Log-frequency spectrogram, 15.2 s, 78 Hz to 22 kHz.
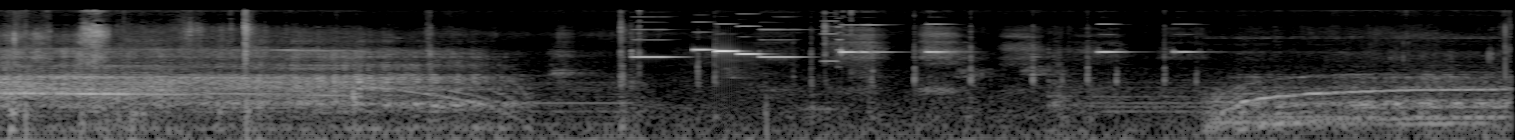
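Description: LG WD-10600SDS washer's direct-drive motor whining as the drum spins, the whine falling away as the drum slows to a stop. Then the control panel beeps as buttons are pressed, including a short falling run of beeps, the loudest sound, and near the end the motor whine rises again as the drum starts to spin up in service mode.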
